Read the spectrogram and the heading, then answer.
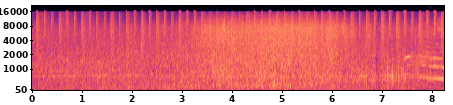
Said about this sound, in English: puts his truck in four-wheel drive for extra traction, and then he hits the gas hard until we get through the slush.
